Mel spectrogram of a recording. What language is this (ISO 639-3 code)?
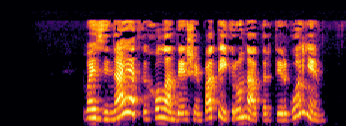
lav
